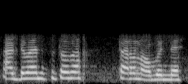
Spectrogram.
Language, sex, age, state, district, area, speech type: Malayalam, female, 30-45, Kerala, Idukki, rural, conversation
